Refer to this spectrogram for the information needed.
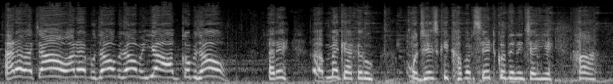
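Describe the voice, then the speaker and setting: A high-pitched cheeky young servant man. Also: steady tone, fairly quick, fairly bright tone, faint music behind. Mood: alarmed. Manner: exaggeratedly deferential, singsong obedience. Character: cheeky, literal-minded young male servant, feigning obedience. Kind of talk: Hindi cartoon story dialogue.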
